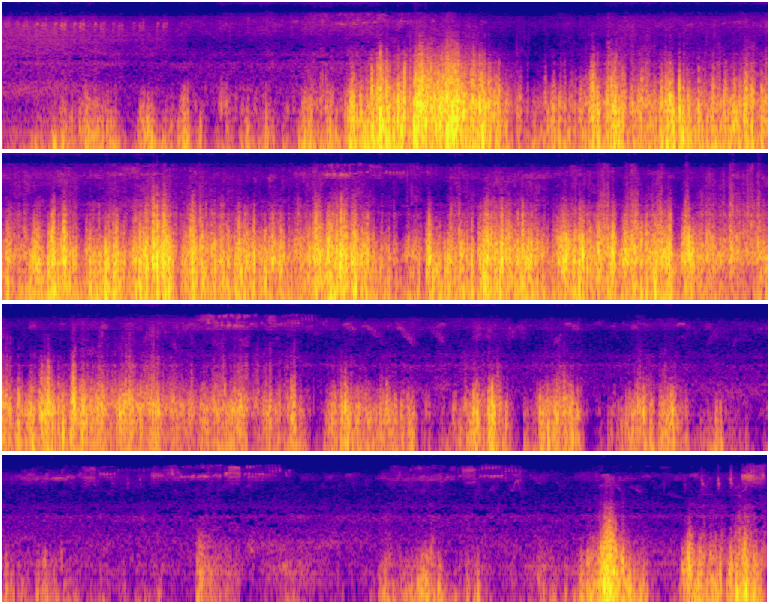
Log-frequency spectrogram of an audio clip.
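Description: Wind gusting on an outdoor microphone, heaviest in the first half and then coming in short separate puffs, with faint bird chirps above it.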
